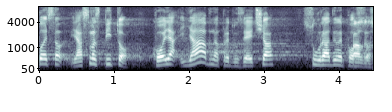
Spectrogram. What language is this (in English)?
Serbian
